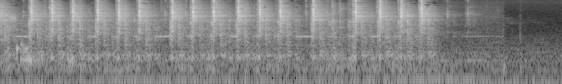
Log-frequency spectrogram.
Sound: mechanical tapping sounds as solenoid hits sliders

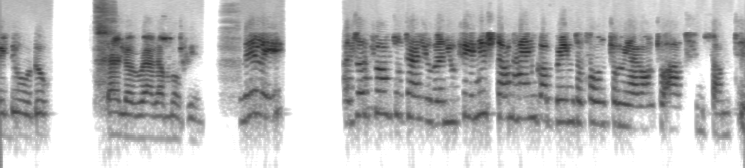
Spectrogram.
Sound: conversation pops up from the background …

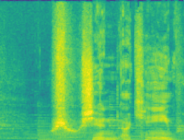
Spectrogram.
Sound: exhales

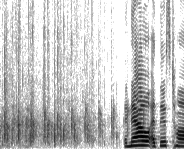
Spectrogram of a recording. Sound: cheering

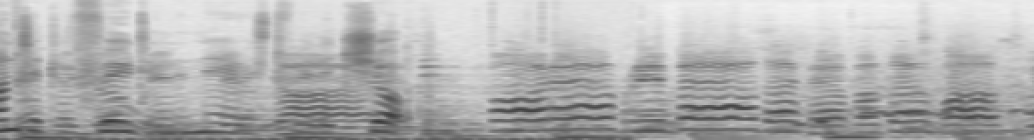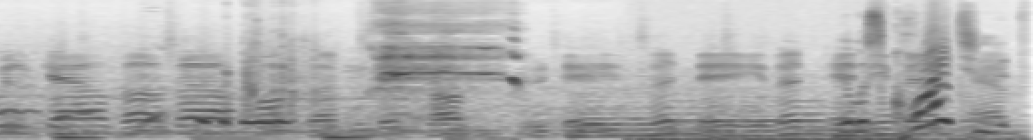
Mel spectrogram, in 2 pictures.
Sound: squeal

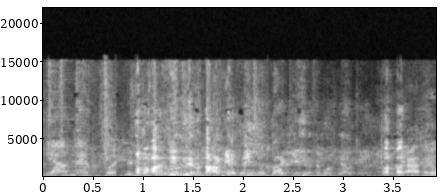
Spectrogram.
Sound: laughter

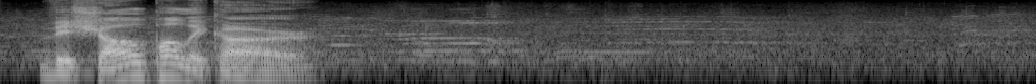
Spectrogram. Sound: cheers

